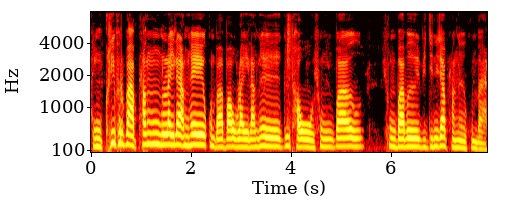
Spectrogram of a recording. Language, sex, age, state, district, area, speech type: Bodo, female, 60+, Assam, Kokrajhar, urban, spontaneous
